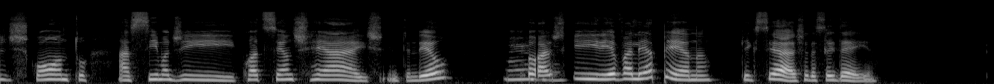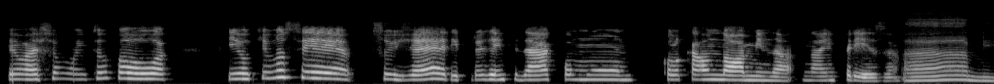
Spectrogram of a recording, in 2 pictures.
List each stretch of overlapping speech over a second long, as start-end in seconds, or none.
none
